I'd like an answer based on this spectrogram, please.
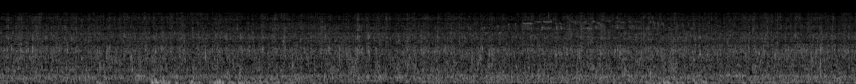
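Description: Water gushing steadily from an irrigation borehole's discharge pipe and splashing into a concrete canal, a continuous rushing pour from the running well pump.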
